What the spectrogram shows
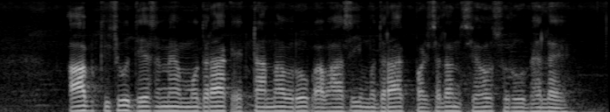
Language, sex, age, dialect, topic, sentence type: Maithili, male, 18-24, Eastern / Thethi, banking, statement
